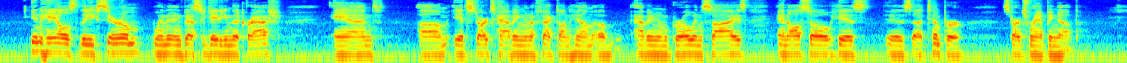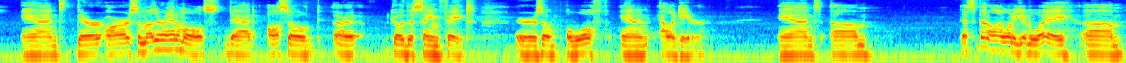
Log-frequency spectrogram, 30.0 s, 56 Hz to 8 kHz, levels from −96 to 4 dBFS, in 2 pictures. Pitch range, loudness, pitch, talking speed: 100-120 Hz, -17 LUFS, 110 Hz, 125 wpm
